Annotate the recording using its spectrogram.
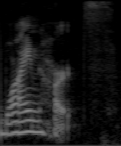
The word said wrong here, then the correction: Weingarts: Did I say that right? – I think it's Weingarts. – Weingarts, yeah.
